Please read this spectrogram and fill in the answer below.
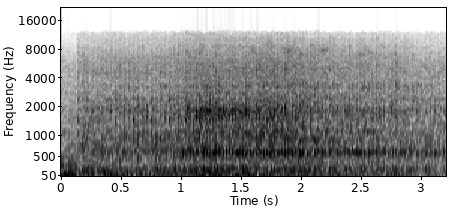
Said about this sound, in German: Motoren und Auspufflärm nähert sich der Zufahrt. Ein weiß lackierter Transporter steuert auf uns zu.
